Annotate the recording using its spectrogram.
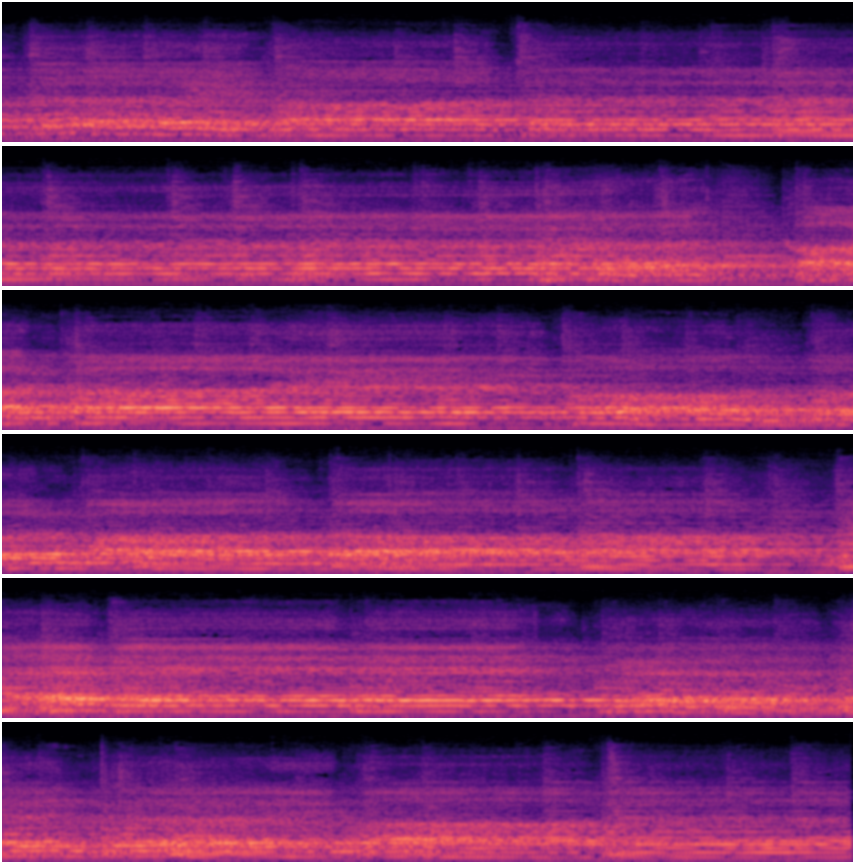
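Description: Turkish folk music (türkü) from a bağlama ensemble, with long held sung phrases over the massed plucked strings.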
